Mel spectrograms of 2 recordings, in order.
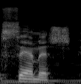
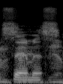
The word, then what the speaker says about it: Samish: No, Lord Samish. So, gotcha. You thought I said Samus. Gotcha. Yeah, no, Samish.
